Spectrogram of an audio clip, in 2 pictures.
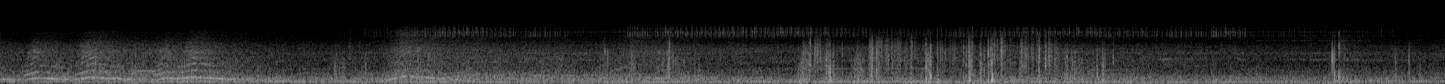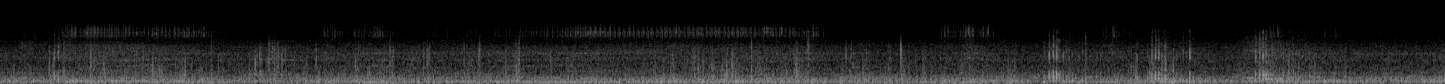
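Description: Cruiser motorcycles running at low speed in a slow group ride, heard from a camera mounted on one of the bikes: a steady engine drone with a few short rising-and-falling pitch swings in the first seconds and some brief knocks partway through.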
